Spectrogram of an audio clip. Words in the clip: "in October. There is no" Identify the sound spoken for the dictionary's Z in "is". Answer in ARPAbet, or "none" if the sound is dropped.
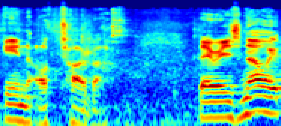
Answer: Z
